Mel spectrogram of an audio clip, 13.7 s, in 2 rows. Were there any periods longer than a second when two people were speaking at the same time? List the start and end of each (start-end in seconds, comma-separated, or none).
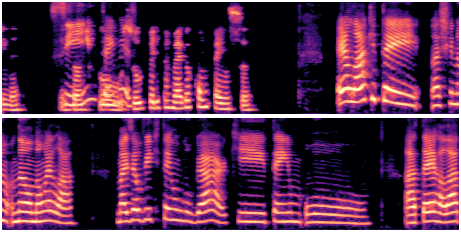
0.9-2.1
